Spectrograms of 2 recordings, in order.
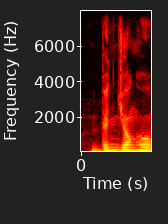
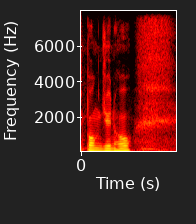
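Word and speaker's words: Bong Joon-ho: screw his name up bin jung ho bond i think it's bong joon ho that's how you say it snowpacer we've got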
